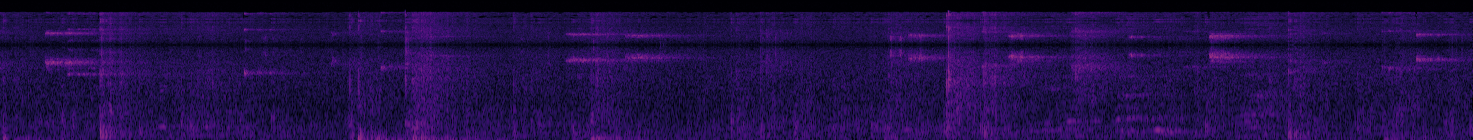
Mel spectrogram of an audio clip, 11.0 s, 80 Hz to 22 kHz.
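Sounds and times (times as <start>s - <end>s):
ball thuds echoing indoors: 0.0s - 1.1s, 2.6s - 4.9s
shoes squeaking on floor: 0.0s - 11.0s.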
